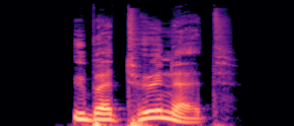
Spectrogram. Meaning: second-person plural subjunctive I of übertönen
- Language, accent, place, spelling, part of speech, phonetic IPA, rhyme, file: German, Germany, Berlin, übertönet, verb, [ˌyːbɐˈtøːnət], -øːnət, De-übertönet.ogg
